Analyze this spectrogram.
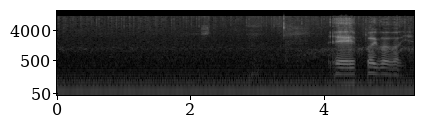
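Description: A vehicle engine idles with a low, steady rumble.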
